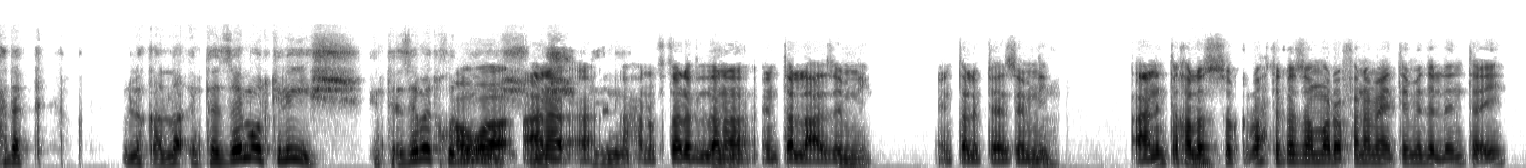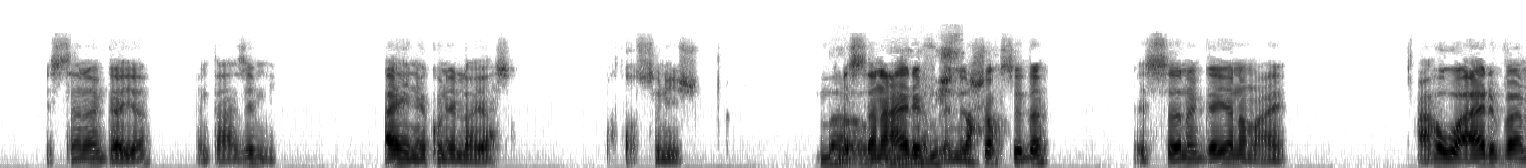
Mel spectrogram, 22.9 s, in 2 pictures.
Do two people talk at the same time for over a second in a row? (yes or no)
yes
